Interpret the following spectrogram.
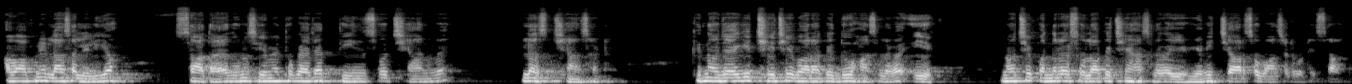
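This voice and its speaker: Mellow and a little high, this man's voice holds a steady tone at a moderate pace as he teaches maths. He walks through board-exam problems in steps, chants times tables, and answers the very questions he puts to the class. The room has a long hall reverb.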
